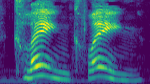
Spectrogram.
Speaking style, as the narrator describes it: whenever she came to the word, she shouted out

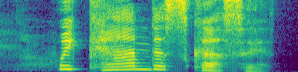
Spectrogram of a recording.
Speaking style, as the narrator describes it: Zira sighed

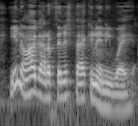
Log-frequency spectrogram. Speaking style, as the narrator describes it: I giggled playfully

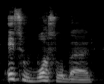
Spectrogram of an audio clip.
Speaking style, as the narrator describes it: said Hermione impatiently

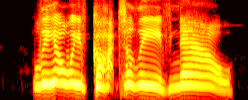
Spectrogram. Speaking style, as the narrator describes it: shouted

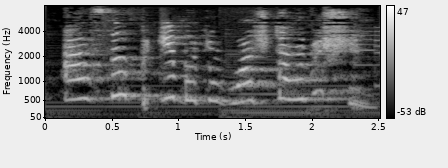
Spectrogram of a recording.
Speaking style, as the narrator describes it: squeaked the tiny voice of Mike Thievy

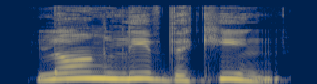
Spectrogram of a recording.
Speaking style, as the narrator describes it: the people shouted

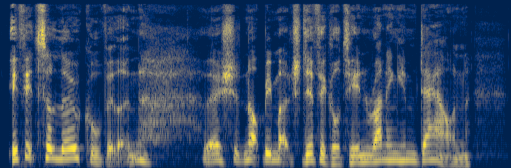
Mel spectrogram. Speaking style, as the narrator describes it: said Holmes with a yawn

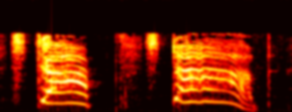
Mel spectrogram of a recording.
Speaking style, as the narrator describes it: shouted Peter in rage, shouting

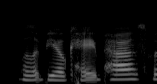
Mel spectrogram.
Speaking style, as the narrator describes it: whispered Podkin, who has always been in awe of his tall, powerful father

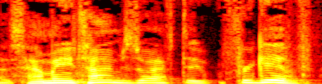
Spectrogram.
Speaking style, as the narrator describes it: Peter cried out

